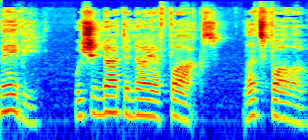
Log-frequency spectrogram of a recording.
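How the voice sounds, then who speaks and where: This man puts on a character voice, fairly high in pitch, delivered at a moderate pace. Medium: read story. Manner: formal, reverent.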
